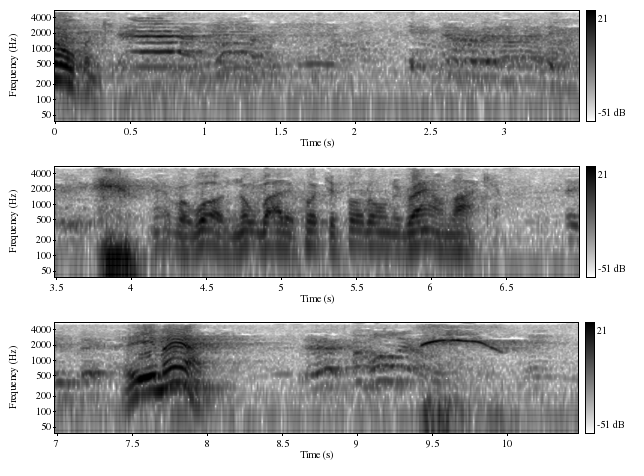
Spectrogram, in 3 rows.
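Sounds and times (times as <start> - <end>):
speech: 0.1 - 0.5, 4.3 - 9.1
person whistling a swooping note: 9.4 - 10.1.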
